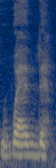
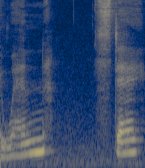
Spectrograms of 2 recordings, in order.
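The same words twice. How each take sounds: First: The D sound is clearly pronounced. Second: The D sound is left out. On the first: The speaker calls it right. "really it's Wednesday" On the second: The speaker calls it wrong. "a lot of people pronounce it wrong. They say Wednesday"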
